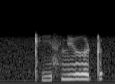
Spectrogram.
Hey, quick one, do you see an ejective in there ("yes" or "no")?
yes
